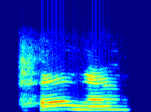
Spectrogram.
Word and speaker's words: Paula: Paula rhymes with koala in at 3.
